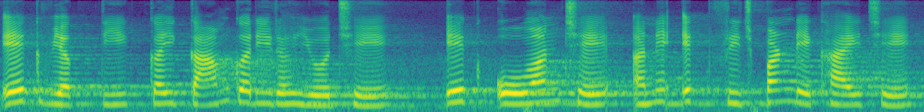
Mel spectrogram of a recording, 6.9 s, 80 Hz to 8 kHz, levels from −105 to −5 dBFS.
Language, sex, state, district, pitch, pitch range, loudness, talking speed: Gujarati, female, Gujarat, Valsad, 235 Hz, 220-265 Hz, -16 LUFS, 140 wpm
